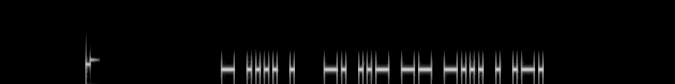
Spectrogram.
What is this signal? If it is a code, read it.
Morse code, heard as a keyed tone, about 28 wpm, 700 Hz. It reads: THE NUMBER
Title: Sets of 2 Words 28wpm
